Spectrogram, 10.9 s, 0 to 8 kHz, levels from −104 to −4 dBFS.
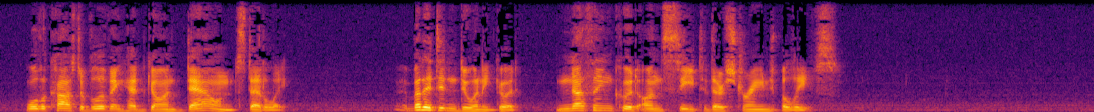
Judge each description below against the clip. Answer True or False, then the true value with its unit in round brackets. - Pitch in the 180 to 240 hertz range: False (130 Hz)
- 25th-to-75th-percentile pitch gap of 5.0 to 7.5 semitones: True (5.3 semitones)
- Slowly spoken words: True (115 wpm)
